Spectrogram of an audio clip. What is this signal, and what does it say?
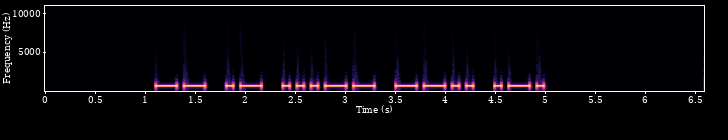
Morse code, heard as a keyed tone, about 17 wpm, 690 Hz. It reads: MA3ZR
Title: Code Groups - 5 Letter:Numbers - 17wpm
